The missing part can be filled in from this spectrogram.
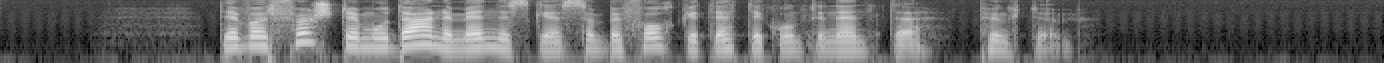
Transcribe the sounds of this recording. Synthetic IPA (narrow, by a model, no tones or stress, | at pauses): d̪̥eːʋɑːɾfœʃt̚deːmʊd̪æːɳəmɛnəskəsɔmbəfɔlkət̪̚d̪ɛt̪əkʰʊnt̪ɪnɛnt̪ʰə̰ | pʰʉŋkt̪ʉ̰m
